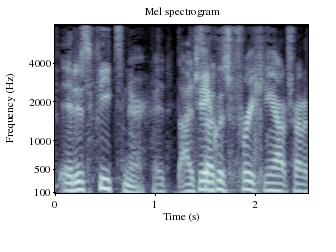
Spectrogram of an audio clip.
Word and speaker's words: Fichtner: He says Did you pronounce that correctly? It is Fichtner. Jake was freaking out trying to figure it out. I took like 20 minutes to find it out. Fichtner. Fichtner.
